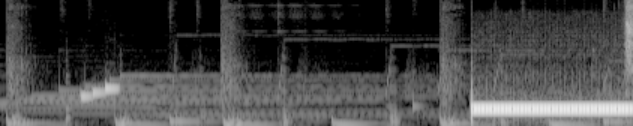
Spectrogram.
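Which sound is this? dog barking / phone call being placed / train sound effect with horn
phone call being placed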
